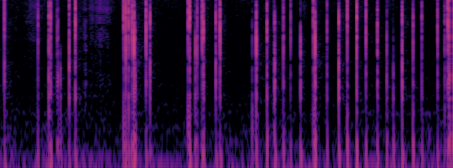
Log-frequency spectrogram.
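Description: Long red nails tap and scratch the surface of a large, flat, glossy green plastic container lid lying on fur, hollow underneath. A quiet, quick, uneven series of sharp clicking taps, each a short bright snap over a dull, hollow low thump, dies away almost instantly, with faint scratchy rustling between them.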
